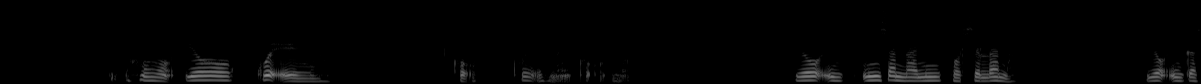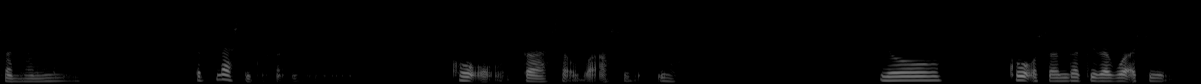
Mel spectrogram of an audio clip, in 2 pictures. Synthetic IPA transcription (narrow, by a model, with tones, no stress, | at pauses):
hõ˦˨i˦o˦ | kʷe˦ʔe˨ | kʰo˧˦ʔo˨ | kʷe˦ʔe˨nã̰˧˨ḭ̃˧kʰo˦ʔo̰˨i˧o̰˧ | i˦o˦ĩ˧ĩ˦sa˦nã˧nĩ˦po˧ɾse˧la˦nã˨ | i˧o˦˧ʔĩ˦ŋka˦˧sa˧nã˧nĩ˧ | t̪e˧pla˦st̪i˨ko˨ʂã̰˧ʔnũ˧ja˨ | kʰo˦ʔo̰˨t̪a˧˨sa̰˦˧ʔo̰˧βa̰˨ʔa̰˨su˧i˧o˧ | i˦o˦ | ko˦ʔo˨˧sa˧nd̪a˦˧ki˧ða˧wa˦ʔʃi˧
